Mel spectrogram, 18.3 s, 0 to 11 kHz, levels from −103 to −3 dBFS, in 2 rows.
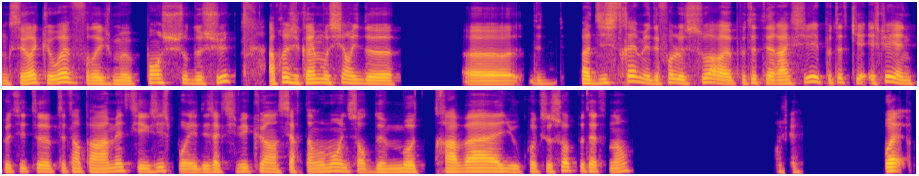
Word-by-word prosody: Donc 115 -1 -7
c'est 125 - -1
vrai 145 +5 +5
que - - -4
ouais 165 +6 +4
faudrait 125 -4 -1
que 115 - -9
je - - -13
me 115 -1 0
penche 155 -2 0
sur 140 - -3
dessus. 135 - -2 0.3
Après 180 0 +3
j'ai 140 -4 0
quand 145 - +2
même 150 +1 +2
aussi 140 +2 0
envie 135 -2 +1
de, 120 -3 +2 0.7
heu, 110 0 +3
d 120 - -9 0.4
pas 140 - +6
distrait 145 +9 +1
mais, 150 -7 0
des 130 - 0
fois 140 +5 -1
le 135 -2 +4
soir 150 +4 +1
heu, 125 -2 +5
peut-être 135 +4 -5
les 135 - +5
réactiver, 130 +9 +2
peut-être 155 -1 -5
que 145 - -2
est-ce 135 -1 -3
qu'il 195 - +4
y - - +4
a - - +4
une 125 -2 -3
petite, 125 0 -7
heu, 120 -1 +2
peut-être 120 +2 -9
un 120 - -1
paramètre 120 +4 0
qui 135 -4 -5
existe 130 +6 -5
pour 115 - -2
les 110 0 -1
désactiver 115 +3 -3
qu'à 130 -1 -1
un 115 - -1
certain 115 0 -3
moment, 125 +5 0
une 135 - -2
sorte 110 -4 -5
de 115 +1 -2
mode 120 +2 0
travail 125 0 +3
ou 110 - -3
quoi 115 +2 -5
que - - -15
ce 125 - -2
soit 150 +5 -1
peut-être 130 -4 -2
non? 125 +5 -4 1.4
OK. 115 -3 -14 0.9
Ouais. 145 0 +8
130 Hz, 220 wpm, -22 LUFS, 120-140 Hz, 1.4 s, Ouais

